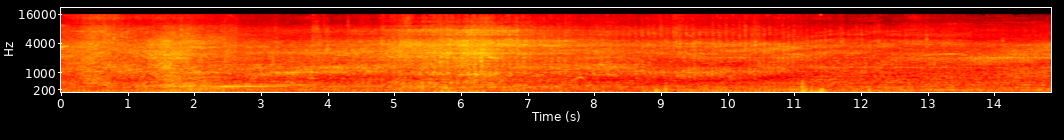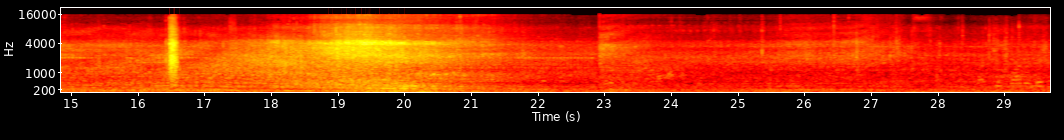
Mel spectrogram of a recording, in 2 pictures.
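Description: Highway traffic going past, several vehicles swelling and fading, the loudest passing about two-thirds of the way through, with one sharp click about halfway.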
